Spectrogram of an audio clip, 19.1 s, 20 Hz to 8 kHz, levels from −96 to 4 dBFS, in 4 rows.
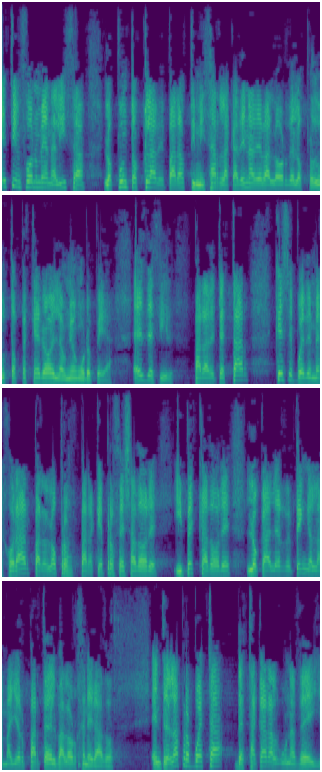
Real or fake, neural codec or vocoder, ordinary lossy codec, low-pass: real; none; none; none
